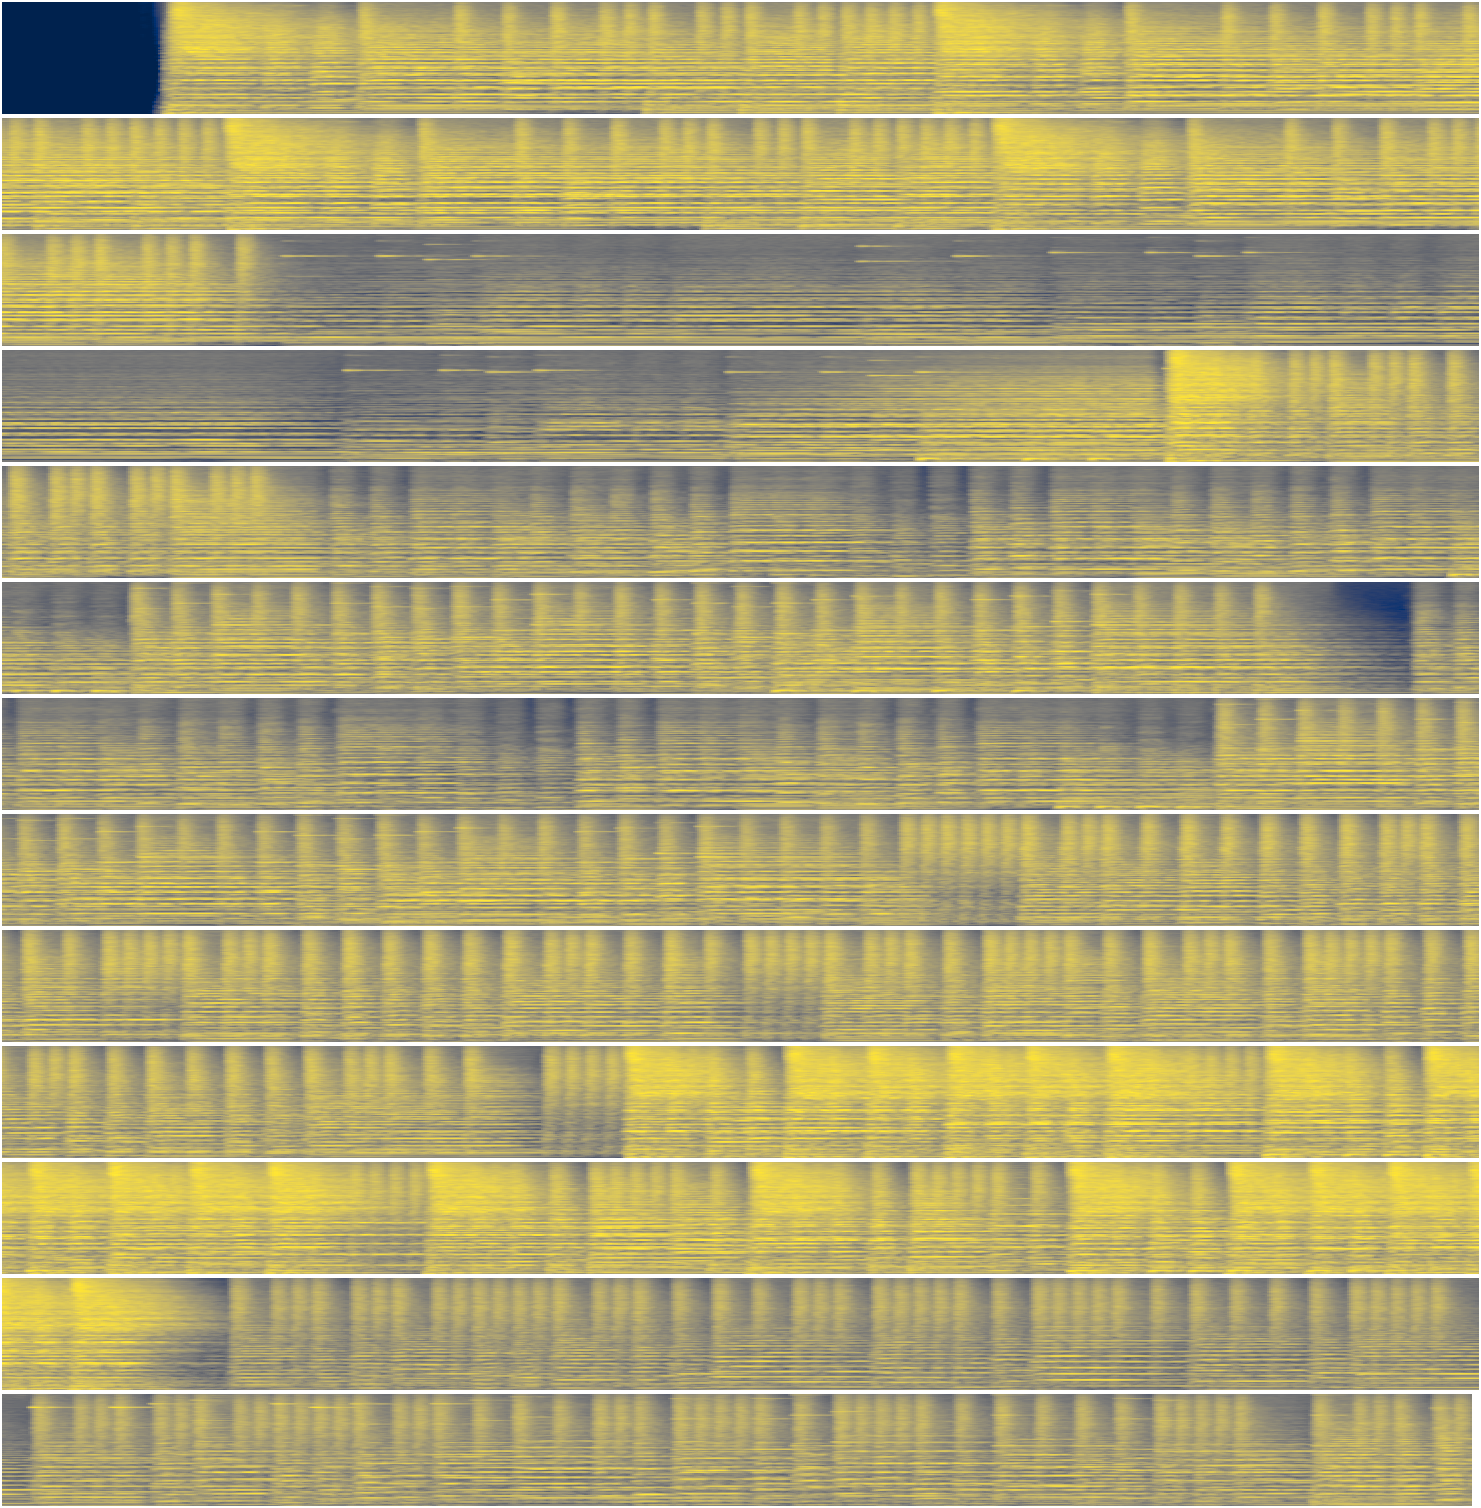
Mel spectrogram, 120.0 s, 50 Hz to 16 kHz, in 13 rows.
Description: • Flauta
• Oboe
• Clarinete en Bb 1
• Clarinete Bajo
• Saxofón Alto 1
• Saxofón Tenor
• Saxofón Barítono
• Trompeta en Bb 1
• Corno en F
• Trombón 1
• Eufonio/Fagot
• Tuba
• Timbal
• Xilófono
• Triangulo
• Platillos
• Redoblante
• Bombo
